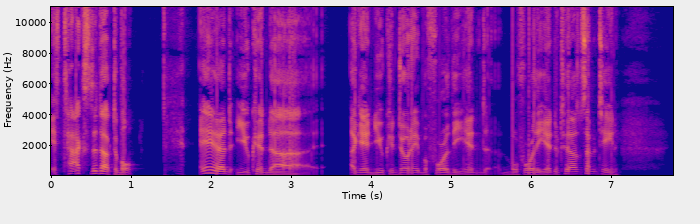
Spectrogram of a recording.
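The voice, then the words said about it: Stuffy, congested nasal voice. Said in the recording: “my nose is a little stuffy. I'm talking like a Muppet right now.”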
